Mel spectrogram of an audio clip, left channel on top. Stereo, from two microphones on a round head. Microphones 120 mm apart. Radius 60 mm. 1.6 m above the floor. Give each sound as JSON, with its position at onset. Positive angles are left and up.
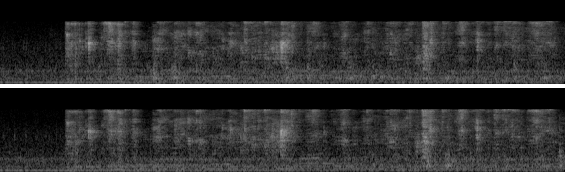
{"t": 0.7, "sound": "keys jangling", "side_deg": 30, "distance_m": 0.8}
